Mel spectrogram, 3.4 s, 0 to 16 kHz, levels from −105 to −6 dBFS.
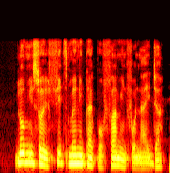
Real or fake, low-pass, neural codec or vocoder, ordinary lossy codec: fake; 7.2 kHz; codec, 16 kHz, 8 kbps, FunCodec, trained on LibriTTS, 25 frames a second; none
